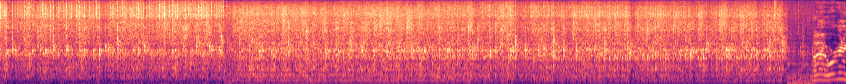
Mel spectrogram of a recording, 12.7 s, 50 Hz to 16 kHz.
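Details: 1983 Mercedes 300TD OM617 diesel after injector rebuild and glow plug replacement: steady, even diesel clatter settling into a smooth idle with no misses or knocks; rebuilt injector later found dry, running healthy.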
